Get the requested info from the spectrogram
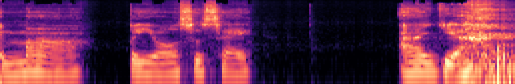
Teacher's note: with a palatalized M, the M itself happens with your lips. Your tongue is not involved.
